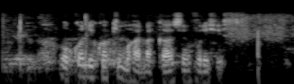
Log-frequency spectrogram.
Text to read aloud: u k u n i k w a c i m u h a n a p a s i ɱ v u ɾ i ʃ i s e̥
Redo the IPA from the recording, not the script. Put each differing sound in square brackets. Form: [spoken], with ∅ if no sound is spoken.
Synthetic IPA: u k [o] n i k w a [k] i m u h a n a [k] a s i ɱ v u ɾ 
